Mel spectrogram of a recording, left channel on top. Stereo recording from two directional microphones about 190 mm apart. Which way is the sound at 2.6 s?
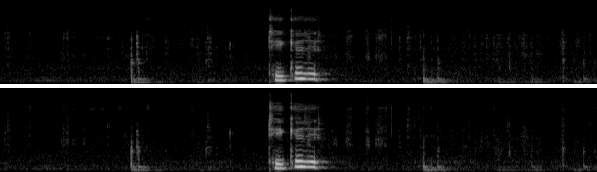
35° right (ahead or behind).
